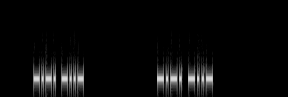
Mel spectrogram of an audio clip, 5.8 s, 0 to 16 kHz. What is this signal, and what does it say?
Morse code, heard as a keyed tone, about 27 wpm, 700 Hz. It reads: CX CX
